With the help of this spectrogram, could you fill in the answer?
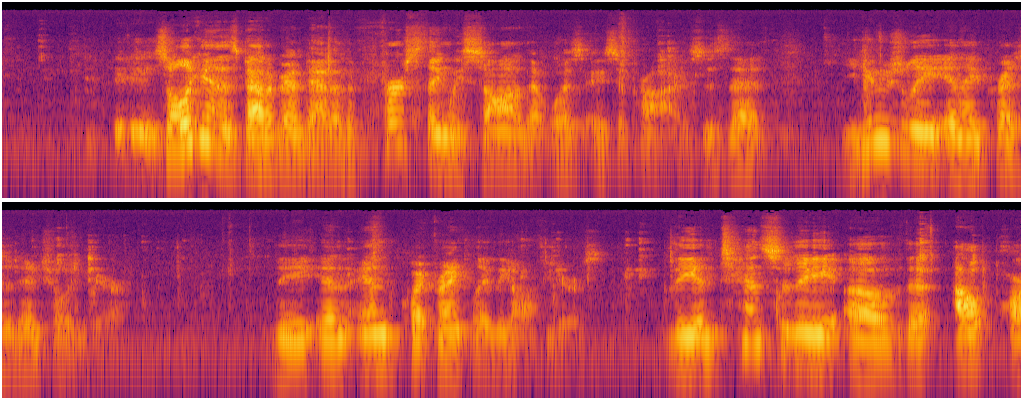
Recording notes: WASHINGTON, DC. The Ripon Society hosted a luncheon discussion.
